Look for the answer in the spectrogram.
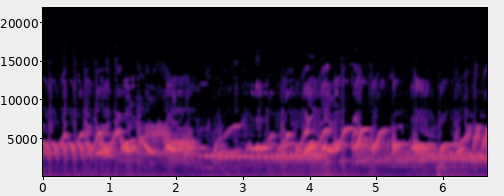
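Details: Canary singing a fast, continuous song of rapid trills and chirps, with rolling phrases and quick upward slides that flow without pause.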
